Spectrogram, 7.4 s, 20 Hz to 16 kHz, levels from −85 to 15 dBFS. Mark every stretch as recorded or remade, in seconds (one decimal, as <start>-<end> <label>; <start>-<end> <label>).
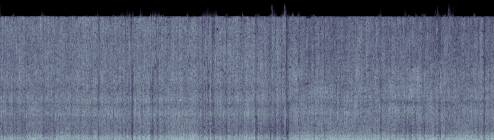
0.0-7.4 recorded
